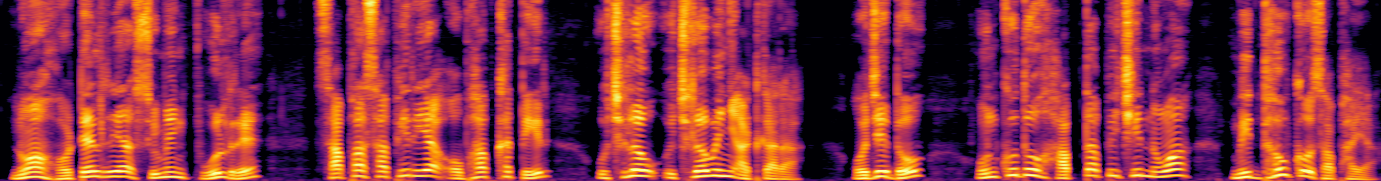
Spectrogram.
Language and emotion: Santali, disgusted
